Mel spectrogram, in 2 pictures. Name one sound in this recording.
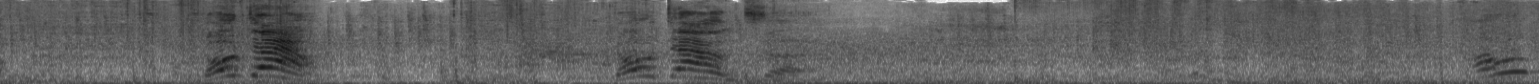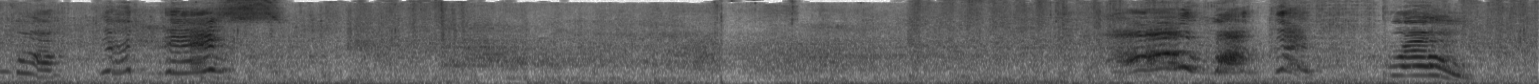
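A young man speaks with animation close to a microphone, now and then exclaiming loudly.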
